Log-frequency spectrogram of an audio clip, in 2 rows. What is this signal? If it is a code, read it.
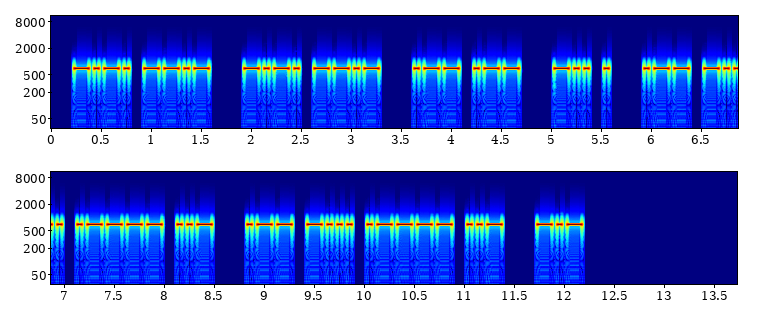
Morse code, heard as a keyed tone, about 24 wpm, 700 Hz. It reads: CQ CQ WW DE WB1U WB1U K
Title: Speed-Racing Common QSO Phrases Encore - 20wpm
